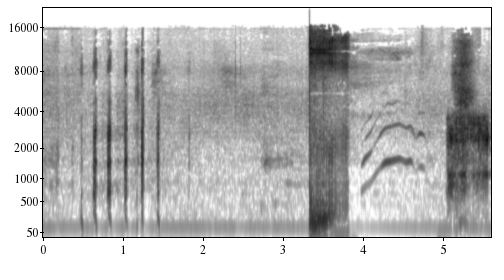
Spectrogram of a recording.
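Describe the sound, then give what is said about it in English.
A quick run of six short, sharp farts, then a long, loud, rumbling blast, a few squeaky whistling tones, and one more raspy burst to finish, with no talking. “The farts are still going.”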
